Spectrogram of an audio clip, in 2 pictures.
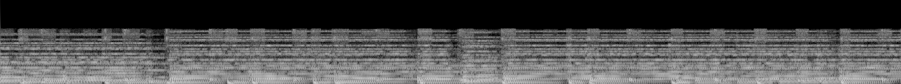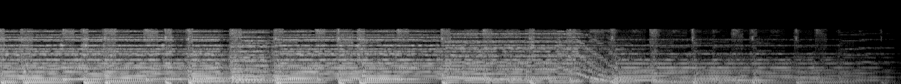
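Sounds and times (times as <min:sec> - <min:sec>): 
Hammond organ: 0:00.0 - 0:18.0.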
